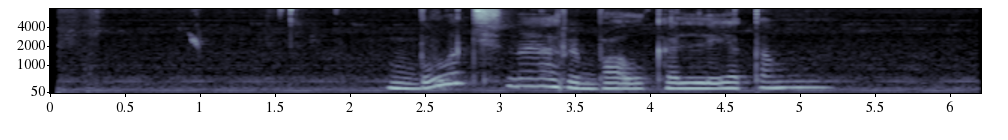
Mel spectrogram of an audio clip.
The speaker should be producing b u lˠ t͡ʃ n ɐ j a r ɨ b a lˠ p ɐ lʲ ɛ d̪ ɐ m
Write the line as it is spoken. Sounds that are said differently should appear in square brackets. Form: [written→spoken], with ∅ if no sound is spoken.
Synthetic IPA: b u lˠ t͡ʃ n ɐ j [a→ɐ] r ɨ b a lˠ [p→k] ɐ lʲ ɛ [d̪→t̪] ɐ m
